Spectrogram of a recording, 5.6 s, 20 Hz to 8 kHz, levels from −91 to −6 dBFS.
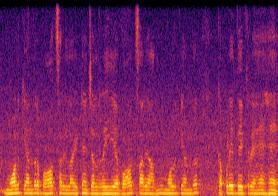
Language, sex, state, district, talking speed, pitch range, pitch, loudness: Hindi, male, Jharkhand, Deoghar, 205 wpm, 140-150 Hz, 145 Hz, -18 LUFS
